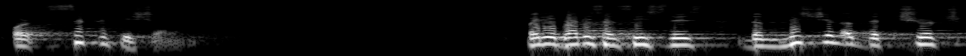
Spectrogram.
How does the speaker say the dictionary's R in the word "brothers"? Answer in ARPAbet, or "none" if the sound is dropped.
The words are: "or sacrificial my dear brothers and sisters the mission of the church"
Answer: none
